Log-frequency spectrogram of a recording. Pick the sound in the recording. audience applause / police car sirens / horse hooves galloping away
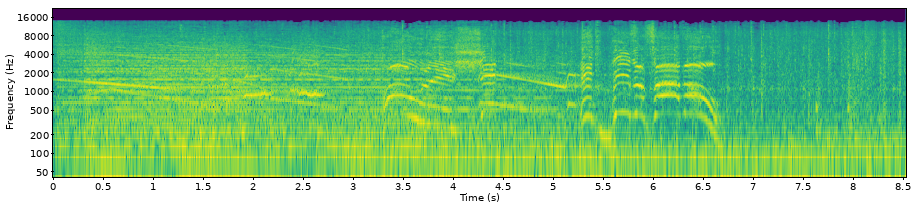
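police car sirens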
